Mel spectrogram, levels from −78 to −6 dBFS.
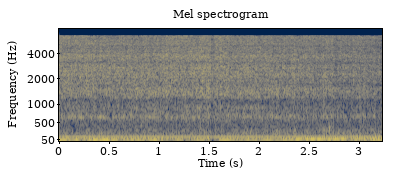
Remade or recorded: recorded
